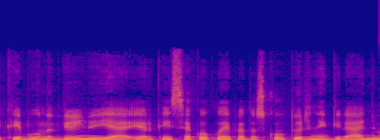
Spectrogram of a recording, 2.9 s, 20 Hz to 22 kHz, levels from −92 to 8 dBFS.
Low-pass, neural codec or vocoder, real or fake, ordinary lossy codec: 14.4 kHz; autoencoder, 48 kHz, 32 numbers a frame, DAC-VAE, trained on Japanese speech; fake; MP3, 96 kbps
